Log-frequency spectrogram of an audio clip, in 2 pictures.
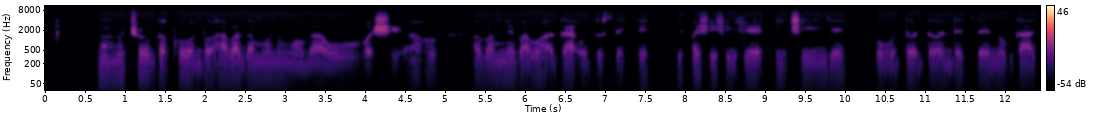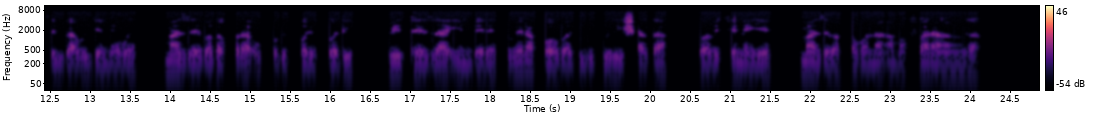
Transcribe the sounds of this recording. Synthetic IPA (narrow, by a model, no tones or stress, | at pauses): mumut͡ʃo̞ɡakʰo̞ːndo̞ɦaβaɡamonumŋuːɡawuβuβoʃiaɦo̞ | aβamŋe̞βaβuha̰ɡaʔuduse̞ce̞ | βifaʃiʃiʒe̞inʃiːɲɟe̞ | uβudo̞do̞nde̞t͡se̞nubɡaːt͡sibɡaːβuɟe̞ne̞we̞ | maze̞βaɡakoɾaʔṵb̚ɡoβikoɾikoɾi | βite̞zaʔimbe̞ɾe̞k̚uβe̞ːɾako̞βaβiɡuɾiːʃaɡa | βaβice̞ne̞je̞ | mazeβak̚aβo̞naʔamafaɾaːŋɡa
